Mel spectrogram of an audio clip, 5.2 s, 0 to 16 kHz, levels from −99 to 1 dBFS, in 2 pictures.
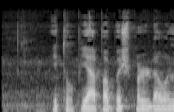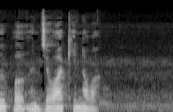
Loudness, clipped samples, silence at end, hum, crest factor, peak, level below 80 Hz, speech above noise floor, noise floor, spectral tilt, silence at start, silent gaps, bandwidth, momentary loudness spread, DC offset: -23 LUFS; under 0.1%; 1.1 s; none; 20 dB; -4 dBFS; -40 dBFS; 29 dB; -52 dBFS; -5.5 dB/octave; 0.35 s; none; 11 kHz; 9 LU; under 0.1%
